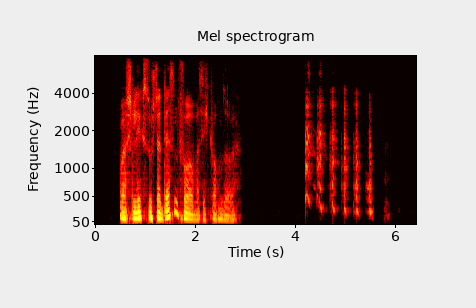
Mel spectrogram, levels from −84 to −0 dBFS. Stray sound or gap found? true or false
true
